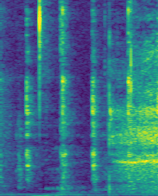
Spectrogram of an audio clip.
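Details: Junghans German mantle clock that had stopped running and jammed when striking, after partial disassembly, cleaning of dried-up oil and re-oiling: crisp, even ticks about three per second with quiet hum; movement running cleanly.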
